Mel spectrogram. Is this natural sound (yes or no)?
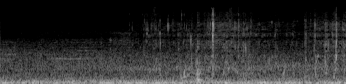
yes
